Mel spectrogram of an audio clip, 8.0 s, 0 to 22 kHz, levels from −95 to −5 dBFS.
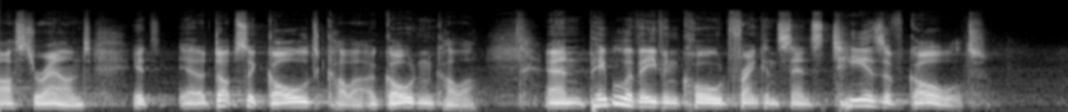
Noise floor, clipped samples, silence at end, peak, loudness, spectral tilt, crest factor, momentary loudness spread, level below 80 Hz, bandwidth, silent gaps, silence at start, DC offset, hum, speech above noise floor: -59 dBFS; under 0.1%; 0.65 s; -2 dBFS; -20 LUFS; -5 dB/octave; 18 dB; 13 LU; -56 dBFS; 12.5 kHz; none; 0 s; under 0.1%; none; 39 dB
